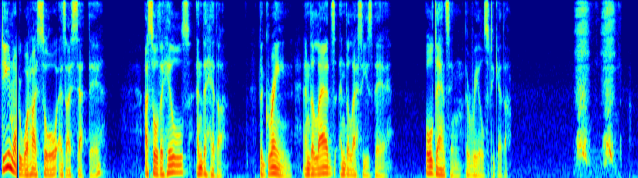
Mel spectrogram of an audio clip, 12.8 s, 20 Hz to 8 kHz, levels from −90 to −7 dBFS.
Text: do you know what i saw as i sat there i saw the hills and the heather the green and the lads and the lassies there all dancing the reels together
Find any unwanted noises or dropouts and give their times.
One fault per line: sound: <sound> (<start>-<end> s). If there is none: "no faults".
sound: dropout (0.3-0.4 s)
sound: sniff (11.5-12.4 s)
